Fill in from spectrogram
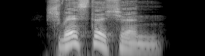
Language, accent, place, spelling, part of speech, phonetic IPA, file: German, Germany, Berlin, Schwesterchen, noun, [ˈʃvɛstɐçən], De-Schwesterchen.ogg
- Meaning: diminutive of Schwester; little sister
